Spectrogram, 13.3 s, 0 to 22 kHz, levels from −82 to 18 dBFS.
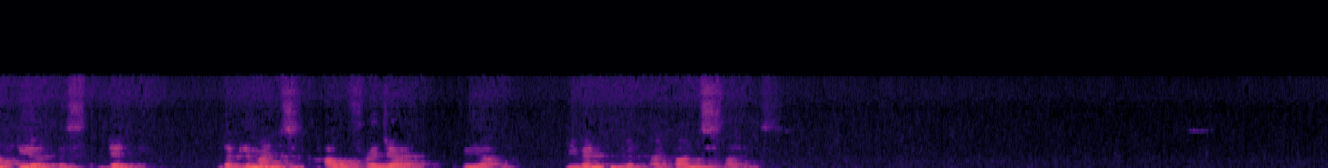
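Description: Throughout, noise suppressor artifacts: the room noise is pulled down by about 17 dB between phrases and swells under speech; spectrograms show a pumping noise floor.

At 0.76–1.12 s and 1.35–1.63 s, speech cut by the noise suppressor: speech mistaken for noise drops by up to about 19 dB and sounds swallowed, visible as abrupt waveform dips.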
